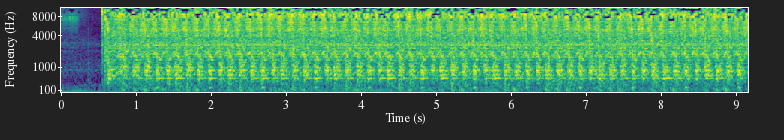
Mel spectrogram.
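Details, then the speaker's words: Audi diesel unused at least 12 years, external fuel supply, pipes opened to bleed air, injection timing advanced: starter cranks steadily about 3.5 turns per second, no firing; won't start, air in fuel lines suspected. "All right, wait It will work now I'll open two more pipes to let the air out"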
